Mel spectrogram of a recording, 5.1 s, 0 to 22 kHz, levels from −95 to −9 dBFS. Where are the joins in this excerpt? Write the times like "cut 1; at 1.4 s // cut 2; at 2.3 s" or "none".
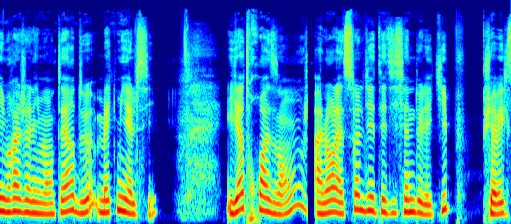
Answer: cut 1; at 3.1 s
